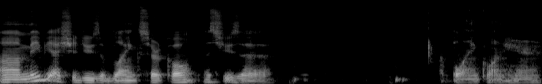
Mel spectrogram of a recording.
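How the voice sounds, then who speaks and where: Speaking at a fairly slow pace with long, frequent pauses, a man uses a very deep, low pitch and a dark, mellow tone, with ordinary pitch variation. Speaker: math teacher. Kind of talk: tutorial. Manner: hesitant fillers.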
